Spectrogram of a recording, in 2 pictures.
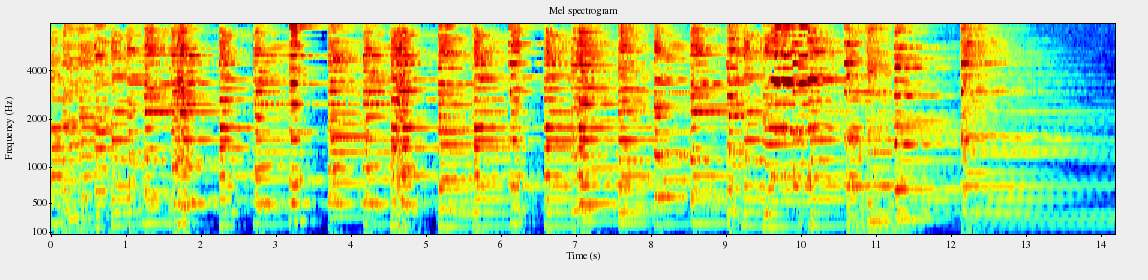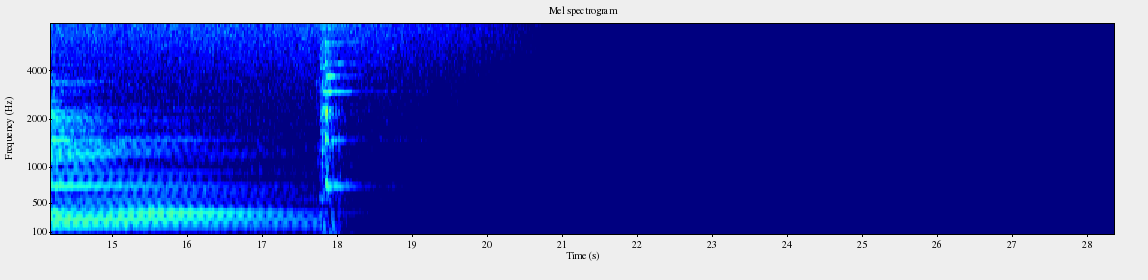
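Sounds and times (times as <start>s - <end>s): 
minuet: 0.0s - 18.4s.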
